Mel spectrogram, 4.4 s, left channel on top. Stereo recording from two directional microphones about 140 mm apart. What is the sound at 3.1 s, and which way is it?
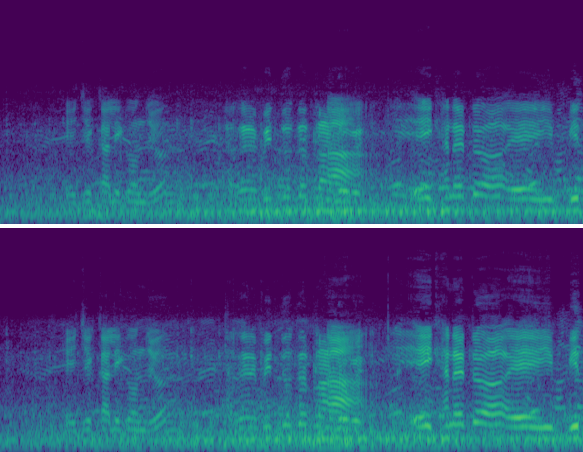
Speech, 15° right (ahead or behind).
